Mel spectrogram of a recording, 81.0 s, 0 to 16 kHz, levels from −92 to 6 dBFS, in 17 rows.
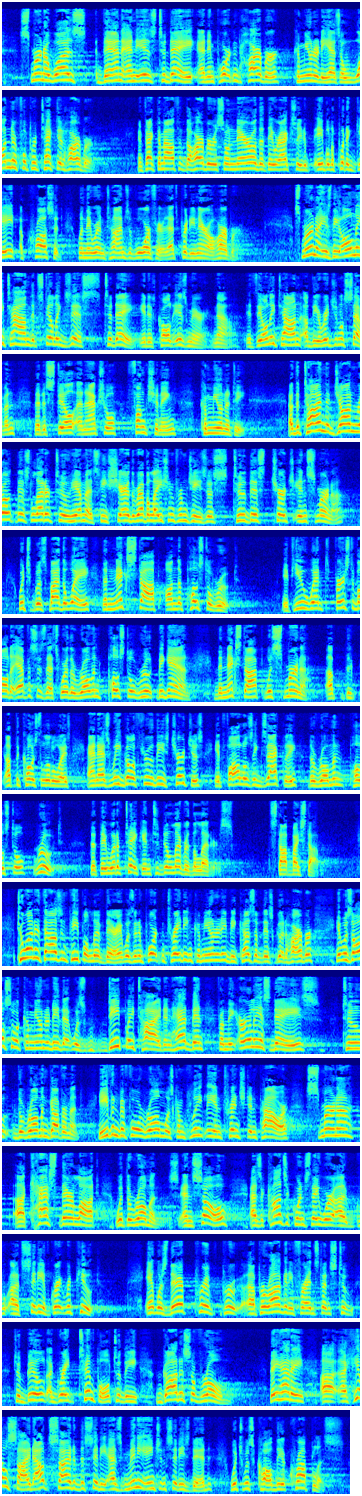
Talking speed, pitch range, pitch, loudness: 200 wpm, 220-270 Hz, 245 Hz, -22 LUFS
